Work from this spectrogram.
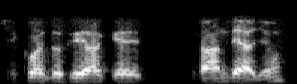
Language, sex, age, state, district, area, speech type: Punjabi, male, 45-60, Punjab, Barnala, rural, conversation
